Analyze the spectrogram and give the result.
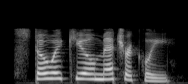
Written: stoichiometrically

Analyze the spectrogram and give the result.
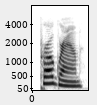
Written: program

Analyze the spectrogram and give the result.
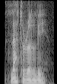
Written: laterally

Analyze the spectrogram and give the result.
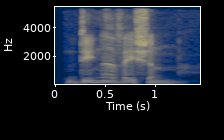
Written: denervation

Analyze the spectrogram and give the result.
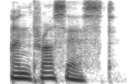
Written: unprocessed

